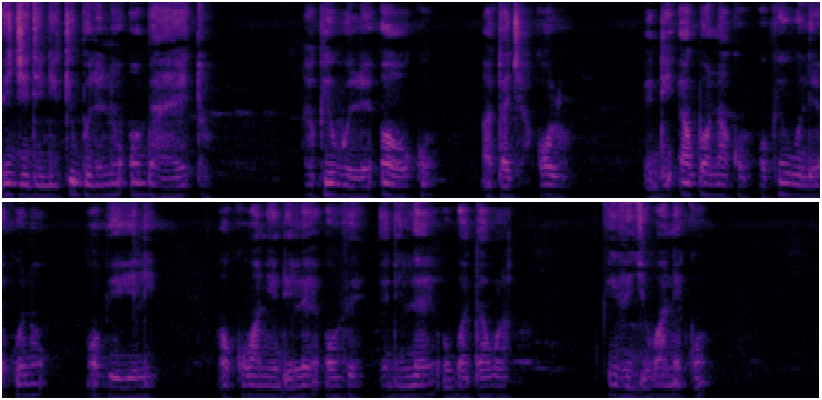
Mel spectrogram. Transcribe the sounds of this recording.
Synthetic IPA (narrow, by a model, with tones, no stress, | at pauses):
vi˨d͡ʒe˨di˨ni˨ki˦ɡ͡be˨le˨nɔ˦ʔɔ˦bɛ˨a˨ɛ˦tu˨ | ɔ˨ke˦we˨lɛ˨ʔɔ˦˨ɔ˨kʊ˦ | a̰˨ta˨d͡ʒa˨kɔ˦lɔ˨ | e˨dɪ˨ʔa˦ɡ͡bɔ˧na˧kɔ˨ɔ˨ke˦we˨le˨˦ke˦nɔ˦ | ɔ˦be˨ɾe˨li˦ | ɔ̰˨kʊ˦wa˦nɪ˨˧˨dɪ˨lɛ˦ʔɔ˨vɛ˦e˨di˨lɛ˦o˨ɡ͡ba˨ta˨wla˦˨ | ki˦vi˨d͡ʒi˨wa˦nɪ˦kɔ˦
